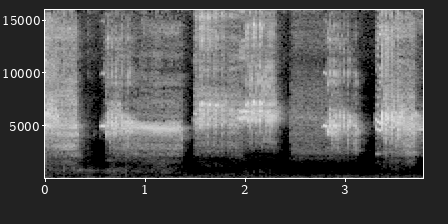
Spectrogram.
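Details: Oriental magpie-robin nestlings give drawn-out wheezy hisses, high and raspy, in bursts of about a second with brief gaps.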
